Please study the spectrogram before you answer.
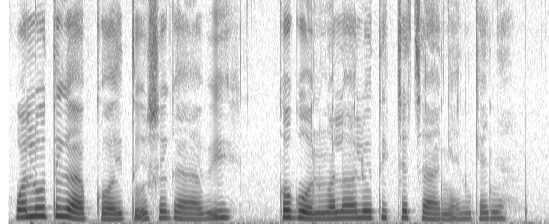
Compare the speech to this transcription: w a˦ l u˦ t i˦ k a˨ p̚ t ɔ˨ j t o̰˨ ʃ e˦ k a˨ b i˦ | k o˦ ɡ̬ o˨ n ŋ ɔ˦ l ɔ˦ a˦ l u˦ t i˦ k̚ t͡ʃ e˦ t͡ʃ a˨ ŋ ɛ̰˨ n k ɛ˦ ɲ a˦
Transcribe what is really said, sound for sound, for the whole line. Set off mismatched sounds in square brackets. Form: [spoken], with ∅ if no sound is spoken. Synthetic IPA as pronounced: w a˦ l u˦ t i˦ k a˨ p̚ [k] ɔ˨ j t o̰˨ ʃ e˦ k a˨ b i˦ | k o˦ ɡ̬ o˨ n ŋ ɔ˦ l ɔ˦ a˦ l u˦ t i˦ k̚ t͡ʃ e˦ t͡ʃ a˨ ŋ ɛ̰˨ n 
